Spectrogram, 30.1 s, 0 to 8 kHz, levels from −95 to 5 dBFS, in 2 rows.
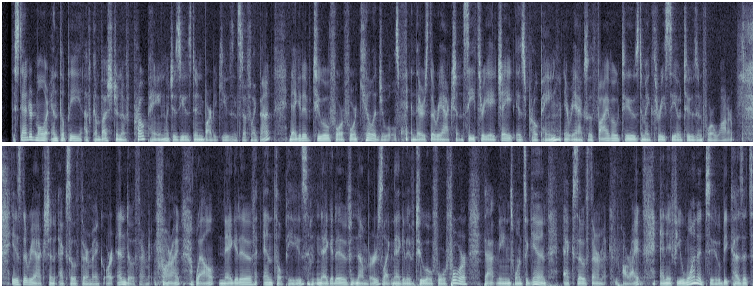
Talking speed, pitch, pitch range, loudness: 130 wpm, 85 Hz, 75-100 Hz, -20 LUFS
